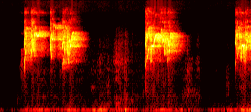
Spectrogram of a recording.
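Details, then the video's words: Fischer's lovebirds, a green pair, with a doubled scratchy shriek followed by single harsh high chirps after pauses of nearly two seconds; faint low background noise. "Lovebird singing and chirping sound, green fischer pair"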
